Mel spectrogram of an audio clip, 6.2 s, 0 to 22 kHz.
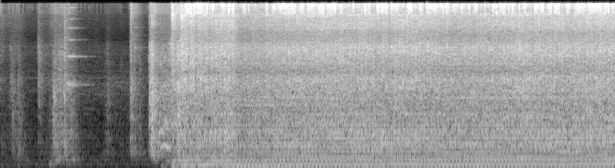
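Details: Craftsman YS4500 42-inch riding mower started after replacing the transaxle drive belt and idler pulleys. Brief crank, then a steady, even run with no squeal, grind or knock; no noise from the PTO or transmission drive.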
